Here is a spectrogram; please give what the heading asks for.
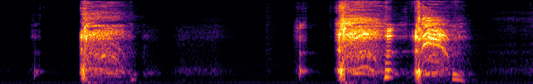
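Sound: cough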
